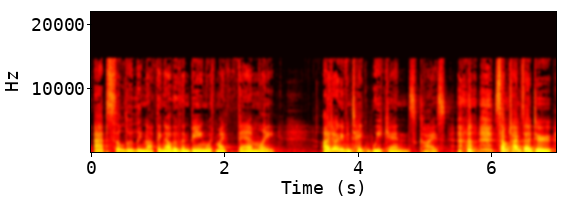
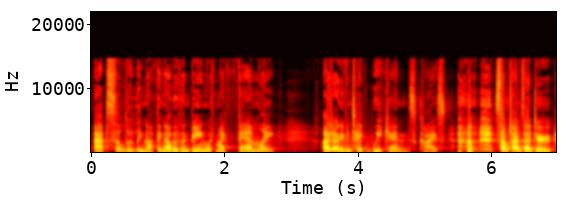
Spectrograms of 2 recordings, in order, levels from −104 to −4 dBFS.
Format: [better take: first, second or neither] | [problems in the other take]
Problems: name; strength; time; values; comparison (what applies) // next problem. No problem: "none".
first | thin; somewhat; fading below 500 Hz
